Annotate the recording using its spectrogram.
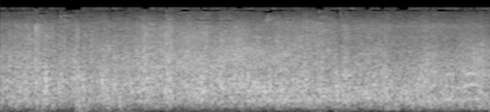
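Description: Wooden roller coaster train running along its track: a dense, steady rattle of wheels on the rails.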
